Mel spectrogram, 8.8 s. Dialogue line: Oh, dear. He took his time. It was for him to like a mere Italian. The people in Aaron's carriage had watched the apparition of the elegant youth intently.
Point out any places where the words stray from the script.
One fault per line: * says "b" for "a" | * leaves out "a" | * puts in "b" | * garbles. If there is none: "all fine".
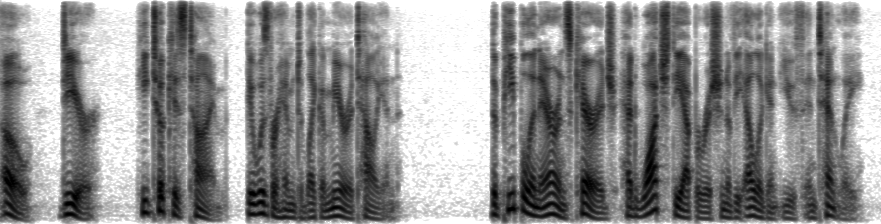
all fine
